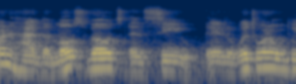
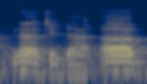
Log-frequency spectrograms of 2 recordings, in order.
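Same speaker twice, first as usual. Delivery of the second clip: usual speaking voice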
